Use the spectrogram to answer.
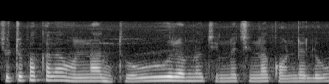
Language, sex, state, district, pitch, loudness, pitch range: Telugu, male, Andhra Pradesh, Visakhapatnam, 155 Hz, -17 LUFS, 145-170 Hz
